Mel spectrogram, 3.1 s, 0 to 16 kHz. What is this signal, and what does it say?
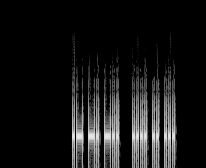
Morse code, heard as a keyed tone, about 40 wpm, 700 Hz. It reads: AND HIS
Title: Sets of 2 Words 40wpm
